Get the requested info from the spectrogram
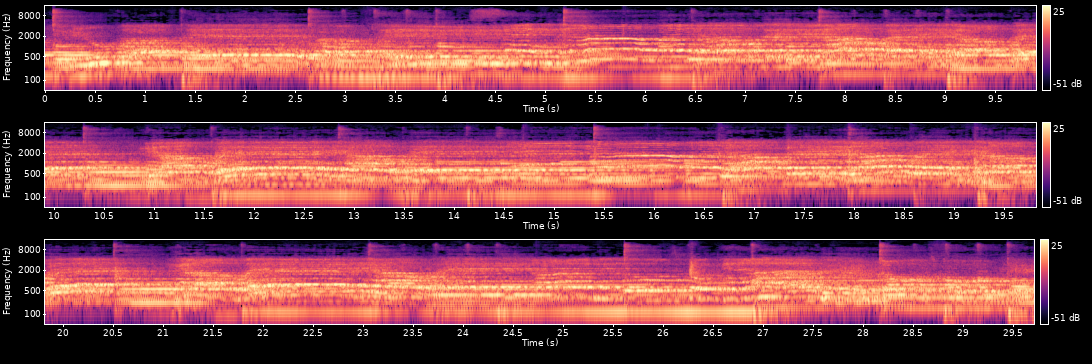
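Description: Gospel song with a choir of voices singing over a steady bass line.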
